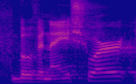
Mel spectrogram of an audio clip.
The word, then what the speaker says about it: Bhubaneswar: Bhubaneswar is the only pronunciation I have.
